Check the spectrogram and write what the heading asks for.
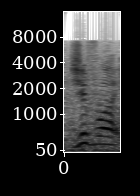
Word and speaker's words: vois: And the il and the je, if the je is je vois, V-O-I-S, and il, V-O-I-T, but given you don't pronounce the S or the T, je vois, il voit, they sound the same.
